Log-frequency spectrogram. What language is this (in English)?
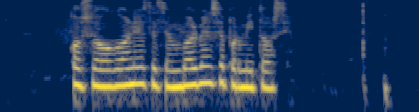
Galician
